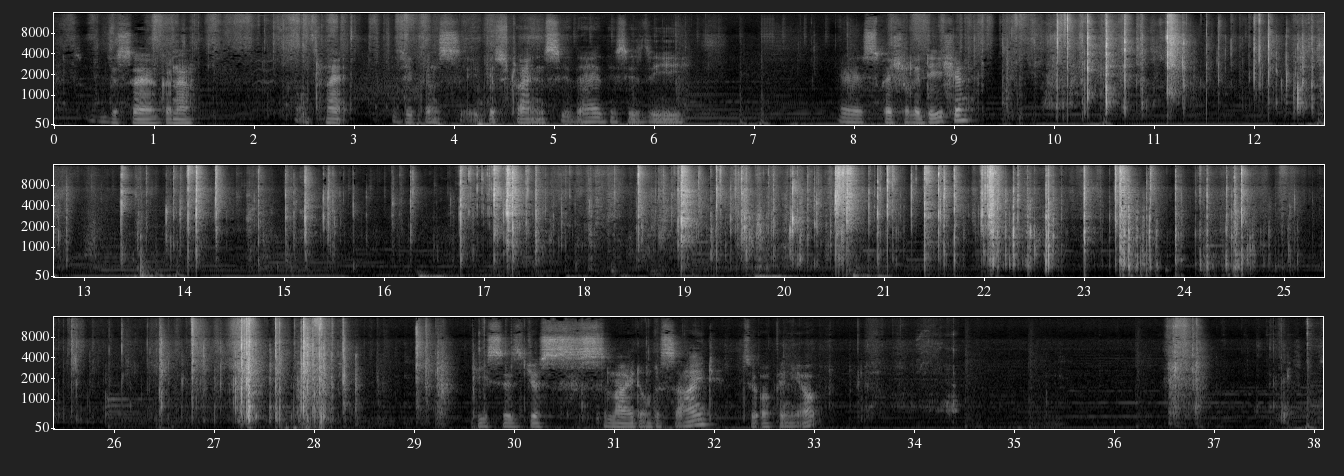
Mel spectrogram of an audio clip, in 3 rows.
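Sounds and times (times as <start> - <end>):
plastic shrink wrap crinkling: 1.0 - 4.6, 8.3 - 29.4.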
